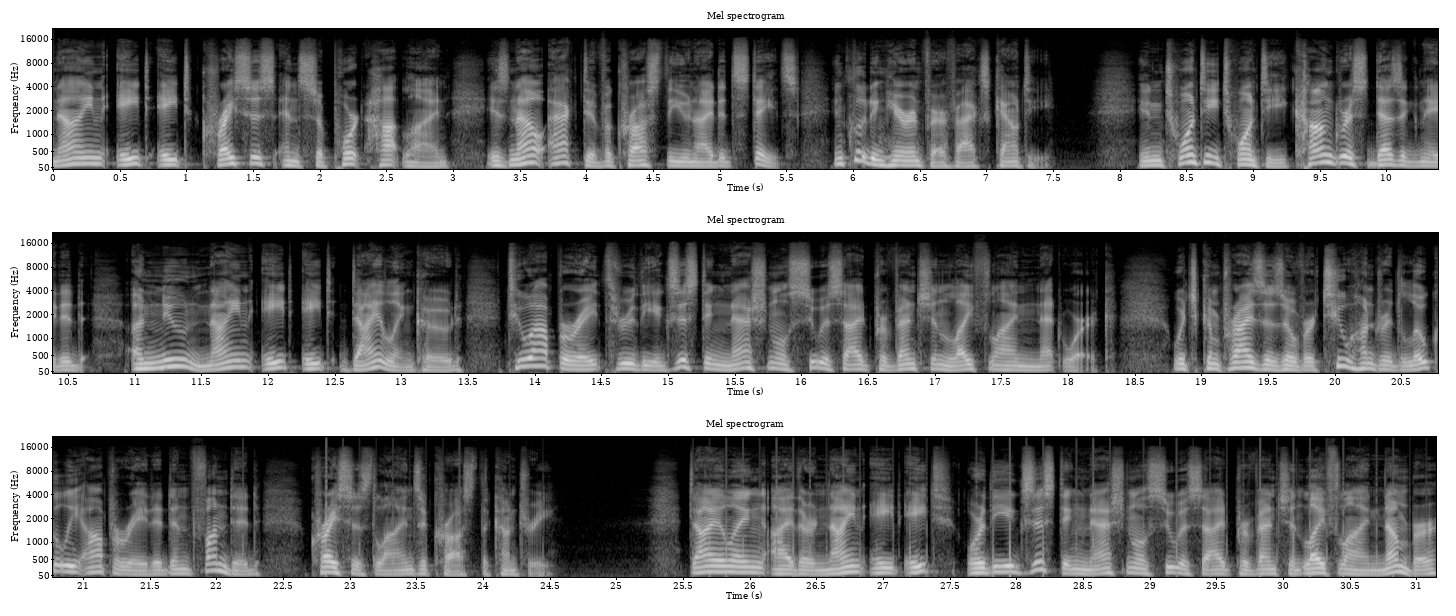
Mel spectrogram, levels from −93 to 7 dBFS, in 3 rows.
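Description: From 22.2 s, just after "locally operated and", periodic USB or driver dropouts begin and continue to 31.07 s. Every 0.125 s, a blocked bus or driver skips about a millisecond of audio, filled with silence. Regular ticks result, audible over the speech.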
